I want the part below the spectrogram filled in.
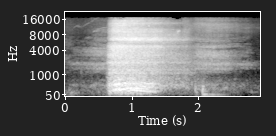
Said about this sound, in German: Ja, erstmal einen tiefen Atemzug nehmen.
